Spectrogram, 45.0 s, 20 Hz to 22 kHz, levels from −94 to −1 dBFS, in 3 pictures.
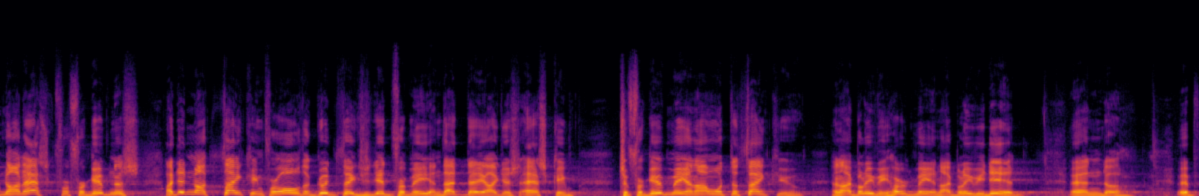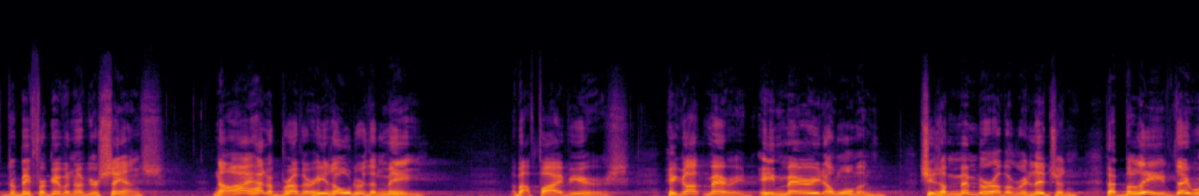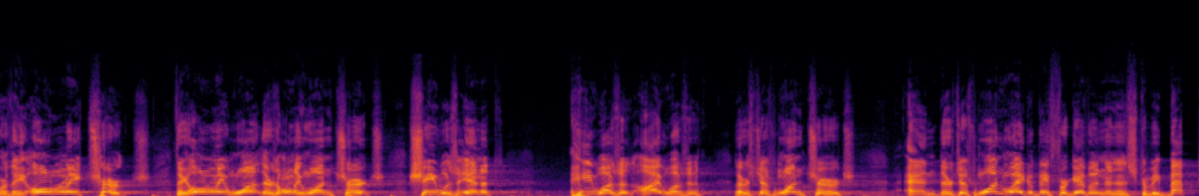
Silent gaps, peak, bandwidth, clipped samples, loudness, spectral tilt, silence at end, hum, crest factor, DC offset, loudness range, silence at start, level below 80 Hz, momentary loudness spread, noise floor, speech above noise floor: none; -2 dBFS; 13 kHz; under 0.1%; -23 LUFS; -5 dB/octave; 0.2 s; none; 20 dB; under 0.1%; 4 LU; 0 s; -50 dBFS; 11 LU; -57 dBFS; 34 dB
